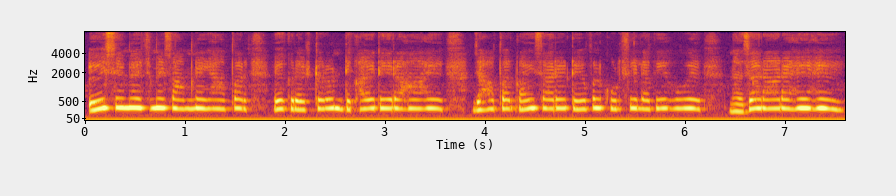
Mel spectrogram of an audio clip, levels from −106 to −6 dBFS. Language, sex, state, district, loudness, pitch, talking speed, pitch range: Hindi, female, Rajasthan, Jaipur, -14 LUFS, 285 Hz, 190 wpm, 270-290 Hz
